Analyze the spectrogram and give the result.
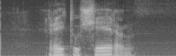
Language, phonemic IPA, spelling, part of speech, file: Dutch, /rətuˈʃeːrə(n)/, retoucheren, verb, Nl-retoucheren.ogg
- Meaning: to retouch, touch up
